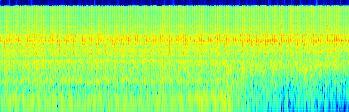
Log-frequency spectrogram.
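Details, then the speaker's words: Isuzu Panther diesel, cold, just started after new NPR liners and piston rings: a sharp metallic clatter about twice a second rides fairly regularly over the idle. Injection timing judged too far advanced, to be retarded later. Diesel knock. "Terlalu maju ini timenya. Tapi ora tim. Timing terlalu maju, tapi sementara gini dulu nggak apa-apa."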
